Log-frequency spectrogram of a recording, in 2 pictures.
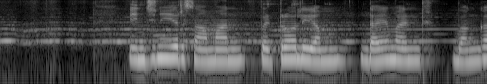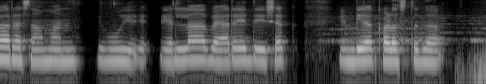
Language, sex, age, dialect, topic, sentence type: Kannada, female, 18-24, Northeastern, banking, statement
